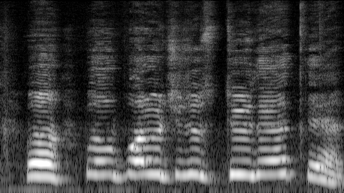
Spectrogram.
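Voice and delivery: very high, loud, dopey put-on voice. Mimicking the usual rebuttal from people who don't get it, in a mocking dumb-sounding voice. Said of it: "this is usually the rebuttal".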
